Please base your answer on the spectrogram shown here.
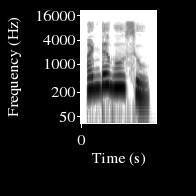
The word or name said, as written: ಅಡ್ಡಗಿಸು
